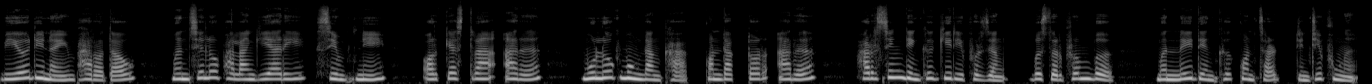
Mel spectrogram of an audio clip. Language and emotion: Bodo, neutral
